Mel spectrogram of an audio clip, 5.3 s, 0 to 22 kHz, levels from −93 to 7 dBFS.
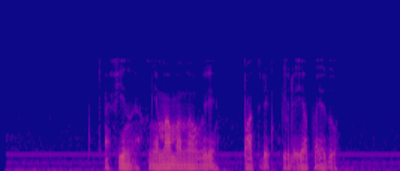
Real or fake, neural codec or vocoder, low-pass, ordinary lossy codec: real; none; 5.4 kHz; none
